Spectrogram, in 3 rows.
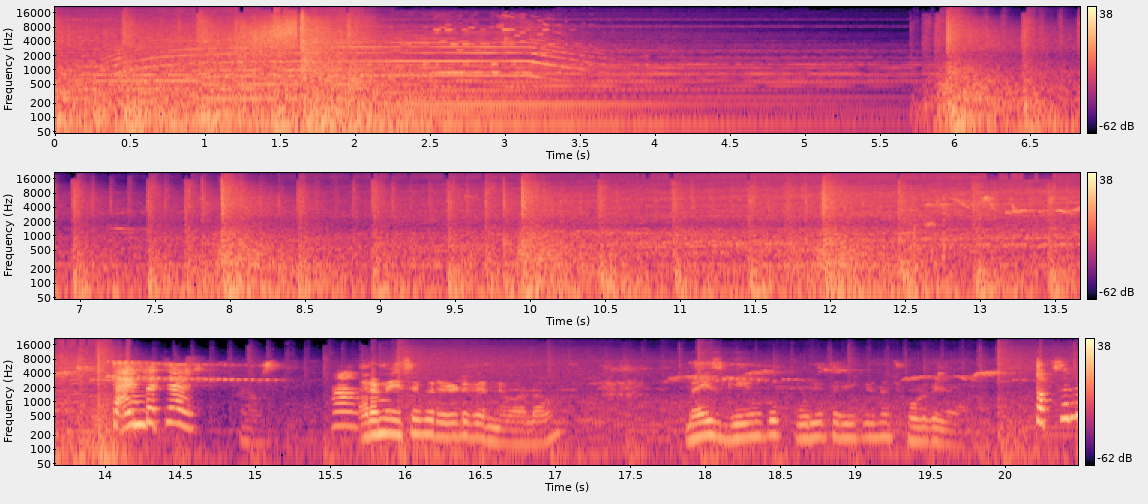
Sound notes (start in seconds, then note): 0.0 siren goes off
